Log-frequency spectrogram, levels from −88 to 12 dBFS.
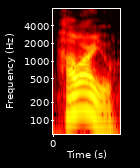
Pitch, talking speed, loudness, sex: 115 Hz, 265 wpm, -13 LUFS, male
